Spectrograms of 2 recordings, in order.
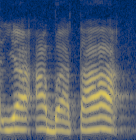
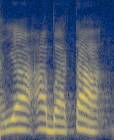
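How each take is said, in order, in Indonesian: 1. Vokal akhir setelah t panjang. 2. Vokal akhir setelah t pendek. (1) "ta ada alifnya" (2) "ya dengan ta yang dibaca fathah"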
